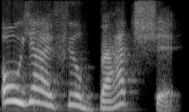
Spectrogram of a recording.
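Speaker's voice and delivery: ordinary talk, nothing marked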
